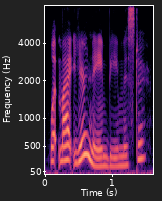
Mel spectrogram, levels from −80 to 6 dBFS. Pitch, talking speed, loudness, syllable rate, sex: 215 Hz, 220 wpm, -15 LUFS, 5.0 syllables/s, female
